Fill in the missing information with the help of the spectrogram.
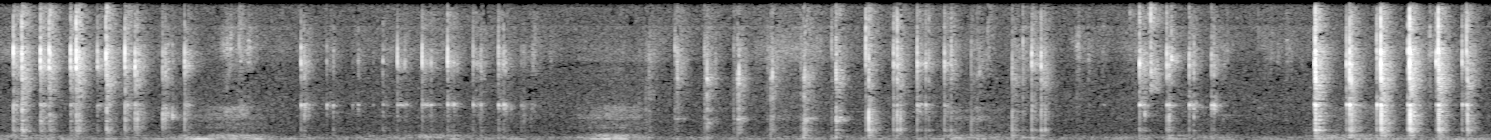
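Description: Fingers tap on a Star Wars themed "Galaxy Far Far Away" candle jar from Wish's Candle Company, with the lights turned off. A long run of quick, light, crisp taps and scratchy clicks rises and falls in clusters, each dying away almost instantly over a soft low hum.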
